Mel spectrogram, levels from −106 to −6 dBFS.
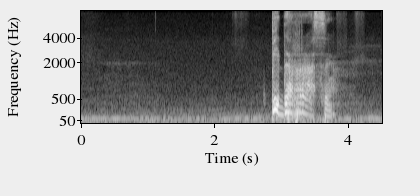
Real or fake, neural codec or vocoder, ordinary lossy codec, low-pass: real; none; none; none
